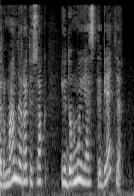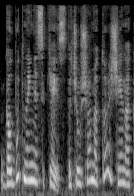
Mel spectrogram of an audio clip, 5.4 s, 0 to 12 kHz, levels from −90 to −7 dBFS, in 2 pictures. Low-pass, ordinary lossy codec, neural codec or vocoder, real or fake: 10.8 kHz; AAC, 32 kbps; none; real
